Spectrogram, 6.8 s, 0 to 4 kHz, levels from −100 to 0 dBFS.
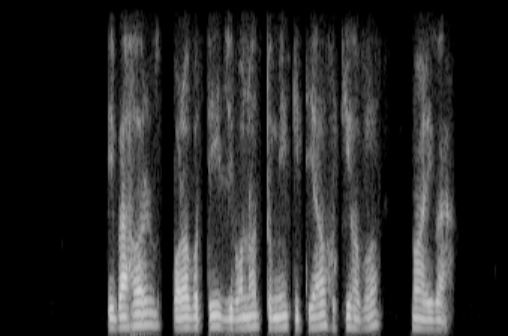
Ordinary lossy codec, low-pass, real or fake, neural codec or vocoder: Opus, 32 kbps; 3.6 kHz; real; none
